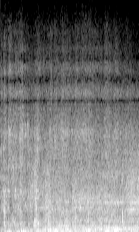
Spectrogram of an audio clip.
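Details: Household supply, air being purged: soft, even rush of water through the pipes with no whistle, hammering or chatter. Pressure reducing valve sounds healthy.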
